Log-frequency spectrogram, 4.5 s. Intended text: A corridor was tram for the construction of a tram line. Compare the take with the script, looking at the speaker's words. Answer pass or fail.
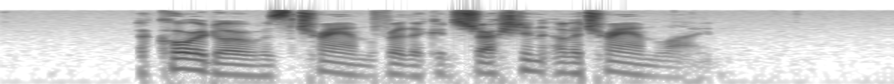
pass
